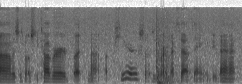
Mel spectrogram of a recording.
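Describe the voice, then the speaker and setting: He keeps a moderate pace, and the speaker is a man. Background noise is noticeable throughout. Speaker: video game streamer. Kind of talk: gameplay commentary. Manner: casual, hesitant with many fillers.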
